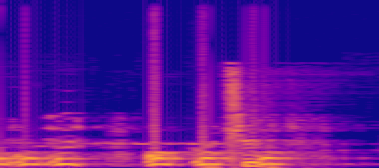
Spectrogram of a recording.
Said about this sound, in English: Hey, that's a dog back here in the woodshed. Hey, I wonder what kind of a dog.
